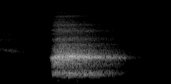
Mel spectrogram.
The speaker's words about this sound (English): So the first thing is that you're going to take a big, deep breath.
